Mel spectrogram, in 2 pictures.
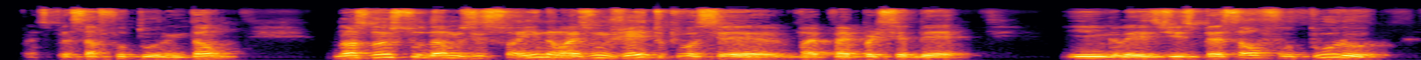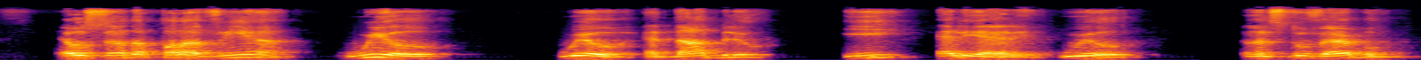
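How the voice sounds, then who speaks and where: Patient, slightly high-voiced Brazilian man teaching. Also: darkish tone. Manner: explains patiently, repeats phrases and checks in with rhetorical questions; acts out example sentences with a raised pitch. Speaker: English teacher. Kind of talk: recorded classroom lesson.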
